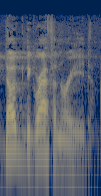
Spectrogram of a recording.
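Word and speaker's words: Doug De Graffenried: Doug DeGraffenried. I'm sorry, you'll have to spell that for me. D-E space capital G-R-A-F-F-E-N-R-I-E-D.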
